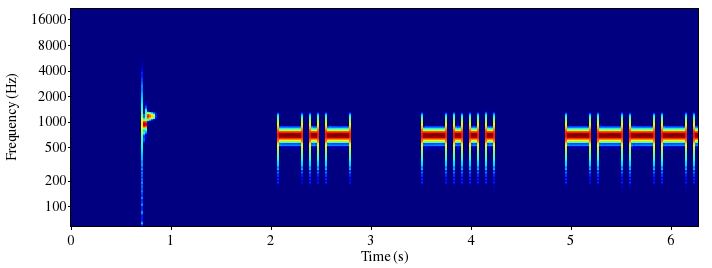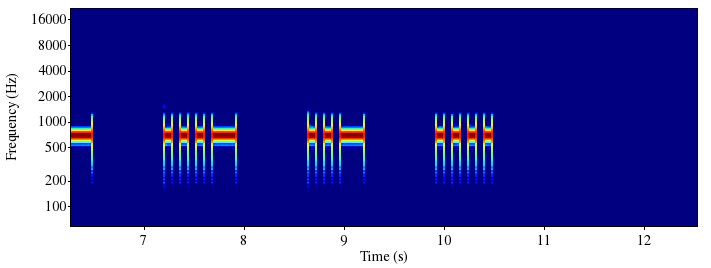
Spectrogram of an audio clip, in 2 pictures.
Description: Morse code, heard as a keyed tone, about 15 wpm, spaced as for 9 wpm, 700 Hz. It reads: KB0VUH
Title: USA Call Signs - 6 Characters - 3x Character Spacing - 15wpm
